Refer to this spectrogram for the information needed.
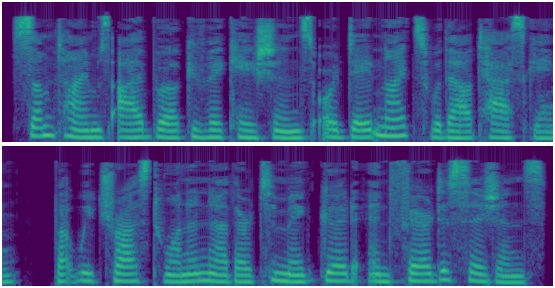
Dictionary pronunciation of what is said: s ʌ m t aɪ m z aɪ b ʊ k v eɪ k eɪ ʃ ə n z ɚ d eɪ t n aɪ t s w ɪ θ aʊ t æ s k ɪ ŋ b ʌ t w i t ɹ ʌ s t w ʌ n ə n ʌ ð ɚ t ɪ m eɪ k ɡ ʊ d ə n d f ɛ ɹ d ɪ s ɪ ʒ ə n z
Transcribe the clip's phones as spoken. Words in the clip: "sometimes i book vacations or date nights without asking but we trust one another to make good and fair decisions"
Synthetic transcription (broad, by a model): s ʌ m t aɪ m z aɪ b ʊ k v eɪ k eɪ ʃ ə n z ɚ d eɪ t n aɪ t s w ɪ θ aʊ t æ s k ɪ ŋ b ʌ t w i t ɹ ʌ s t w ʌ n ə n ʌ ð ɚ t ɪ m eɪ k ɡ ʊ d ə n f ɛ ɹ d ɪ s ɪ ʒ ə n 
